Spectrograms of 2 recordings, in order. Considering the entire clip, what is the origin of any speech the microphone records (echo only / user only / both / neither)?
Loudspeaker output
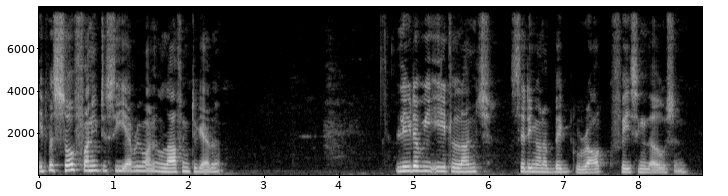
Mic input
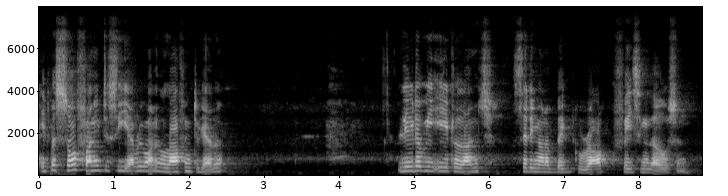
echo only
